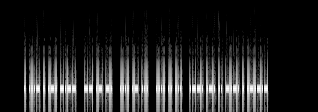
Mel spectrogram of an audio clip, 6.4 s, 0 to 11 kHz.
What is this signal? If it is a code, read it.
Morse code, heard as a keyed tone, about 50 wpm, 700 Hz. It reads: EVERY MAN HAS HIS PRICE.
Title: Sentences from Top 600 Words 50wpm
